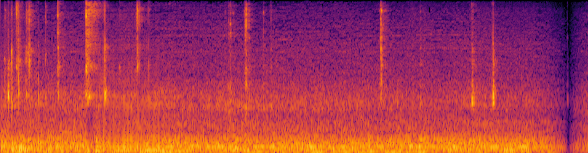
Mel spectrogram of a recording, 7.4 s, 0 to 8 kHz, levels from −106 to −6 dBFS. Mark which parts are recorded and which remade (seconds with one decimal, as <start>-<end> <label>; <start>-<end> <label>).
0.0-1.1 recorded; 1.1-2.0 remade; 2.0-7.4 recorded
